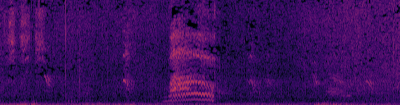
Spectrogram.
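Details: A very unusual cat that approached the recorder gives one clear meow, arching up then down, amid a steady low hum and faint handling noises.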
